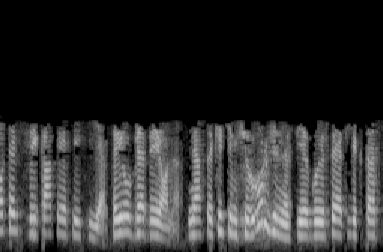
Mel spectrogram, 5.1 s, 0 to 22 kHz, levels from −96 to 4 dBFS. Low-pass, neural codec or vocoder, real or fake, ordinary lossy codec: 3.6 kHz; vocoder, 44.1 kHz, 80 mel bands, Vocos; fake; MP3, 16 kbps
